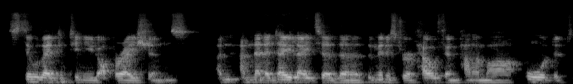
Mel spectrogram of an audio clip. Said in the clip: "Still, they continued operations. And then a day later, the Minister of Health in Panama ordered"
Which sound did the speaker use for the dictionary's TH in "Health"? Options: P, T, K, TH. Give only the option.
TH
